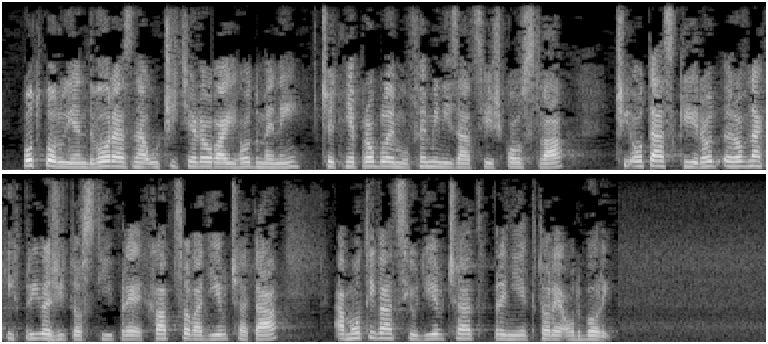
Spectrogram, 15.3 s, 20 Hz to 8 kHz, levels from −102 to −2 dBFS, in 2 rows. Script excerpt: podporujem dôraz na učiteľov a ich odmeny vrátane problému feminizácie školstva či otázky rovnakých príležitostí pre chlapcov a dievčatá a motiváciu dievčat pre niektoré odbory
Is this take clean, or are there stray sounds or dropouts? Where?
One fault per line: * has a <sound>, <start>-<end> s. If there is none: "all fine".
all fine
